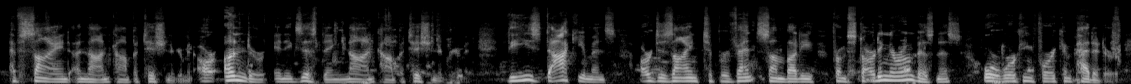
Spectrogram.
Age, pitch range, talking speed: 40-59, 130-170 Hz, 150 wpm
